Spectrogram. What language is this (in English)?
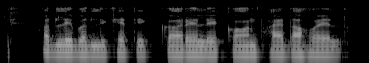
Chhattisgarhi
